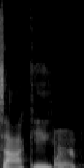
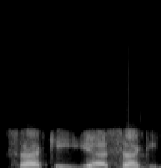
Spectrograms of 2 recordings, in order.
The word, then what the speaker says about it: Psaki: I think it's Psaki. Psaki.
